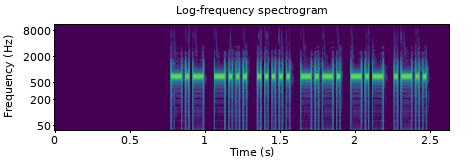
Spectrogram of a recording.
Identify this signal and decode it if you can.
Morse code, heard as a keyed tone, about 49 wpm, 700 Hz. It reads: KB5CKL
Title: USA Call Signs Repeated 3x 50wpm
